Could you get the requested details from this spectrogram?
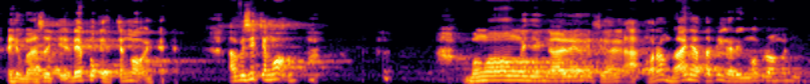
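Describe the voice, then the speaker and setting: A man preaching to youth in a mosque, telling a story with rhetorical questions and quick self-corrections. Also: high-pitched. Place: mosque hall. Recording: echoey hall, dull lo-fi sound.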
